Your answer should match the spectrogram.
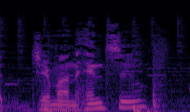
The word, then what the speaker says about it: Djimon Hounsou: Uh, yeah, Djimon Hounsou. That's how I say it, Djimon Hounsou.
